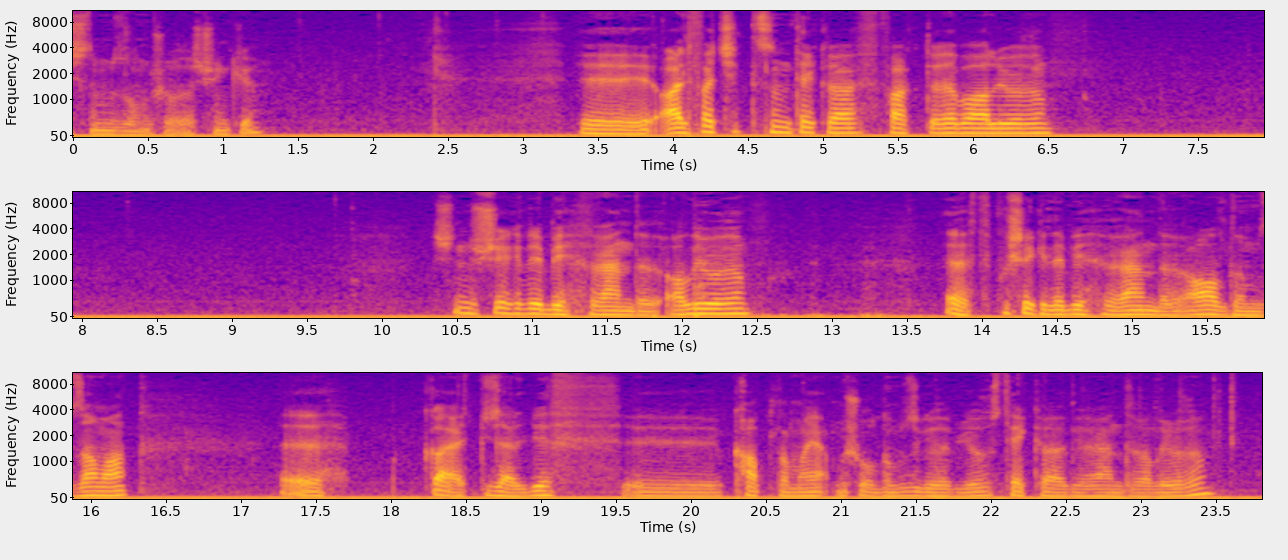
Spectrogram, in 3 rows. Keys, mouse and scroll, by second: 2.8-5.7 drag, 6.7 middle click, 8.4-10.1 drag, 11.0-12.8 drag, 20.8-23.8 drag.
